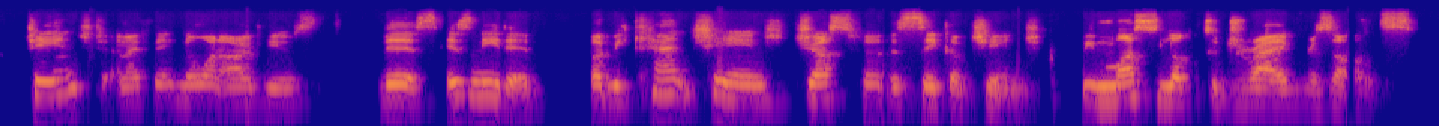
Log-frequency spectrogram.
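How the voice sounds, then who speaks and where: Using lively intonation, a woman with a Grenadian accent and a fairly low pitch talks at a very slow pace. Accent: Caribbean (Grenadian). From Grenada, Caribbean. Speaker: panel speaker, institute representative. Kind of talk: conference panel remarks.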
